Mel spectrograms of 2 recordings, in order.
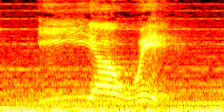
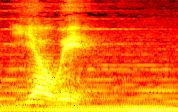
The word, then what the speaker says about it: Yahweh: como pronúncia o nome Yahweh. Repita comigo. I-A-U-E. A pronúncia dos hebreus é Yahweh. Lembre-se, esta pronúncia não é de portugueses e nem de americanos, nem gregos, e sim de origem hebraica.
